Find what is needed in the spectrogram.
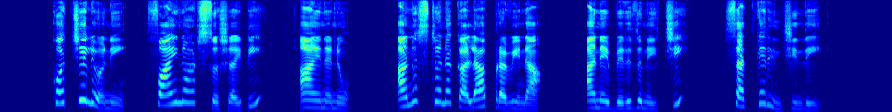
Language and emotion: Telugu, neutral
